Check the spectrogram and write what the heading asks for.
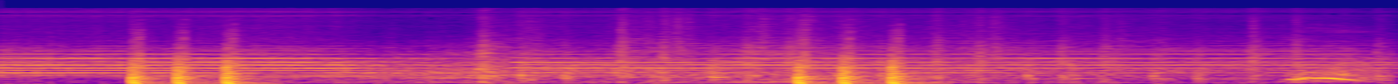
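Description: A train's horn holds a steady, droning tone throughout while sharp metallic clacks from the wheels come in quick bursts of three, all loud.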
